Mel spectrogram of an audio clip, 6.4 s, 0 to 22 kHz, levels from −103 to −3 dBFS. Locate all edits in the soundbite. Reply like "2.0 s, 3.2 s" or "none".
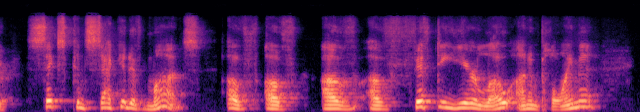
2.2 s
